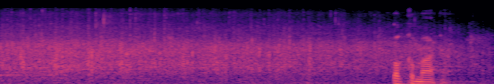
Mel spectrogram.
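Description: A church congregation claps in sustained, dense applause for about four seconds, then a voice speaks briefly as the clapping stops.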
